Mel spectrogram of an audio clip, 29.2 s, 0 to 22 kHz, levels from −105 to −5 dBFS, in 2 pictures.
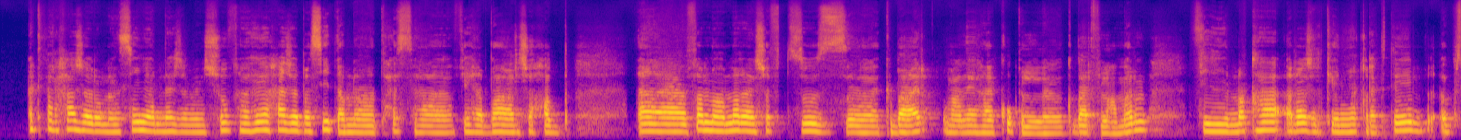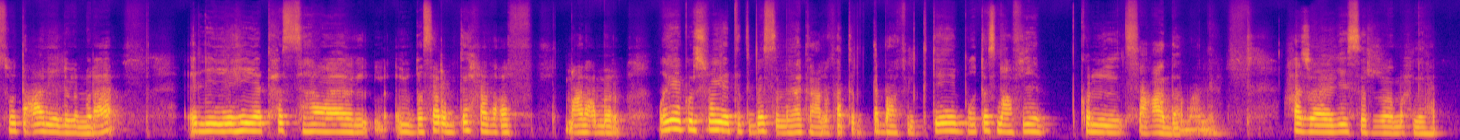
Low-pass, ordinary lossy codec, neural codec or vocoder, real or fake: none; none; codec, 44.1 kHz, 3.4 kbps, Pupu-Codec; fake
